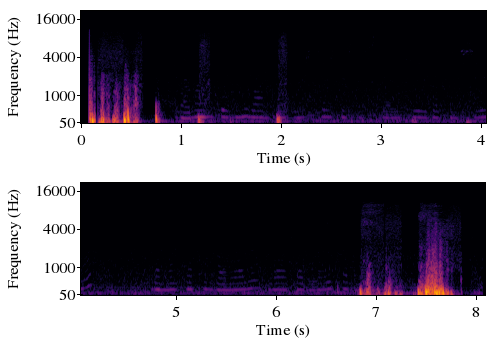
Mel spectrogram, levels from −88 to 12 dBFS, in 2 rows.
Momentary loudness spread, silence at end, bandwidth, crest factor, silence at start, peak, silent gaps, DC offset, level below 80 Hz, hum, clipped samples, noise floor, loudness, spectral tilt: 28 LU; 0.35 s; 3.9 kHz; 26 dB; 0.05 s; 0 dBFS; none; under 0.1%; -36 dBFS; none; under 0.1%; -68 dBFS; -22 LUFS; -11 dB/octave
